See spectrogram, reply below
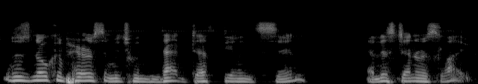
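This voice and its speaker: A man with a husky voice reads scripture expressively, leaning on key words and pausing for effect. His pitch sits in a middle range. The sound is dry and slightly dull, as if the top end were rolled off. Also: a little mellow, no echo. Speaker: scripture reader at a church.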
